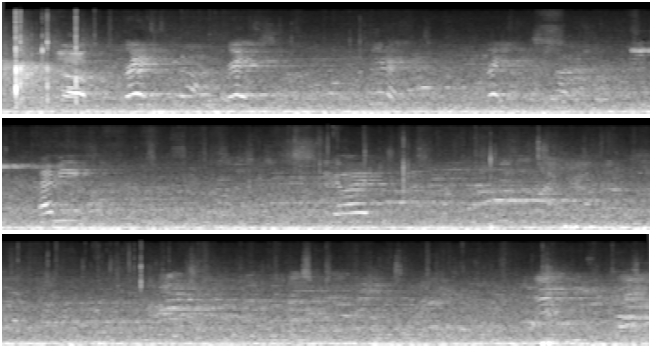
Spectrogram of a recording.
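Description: Young women players call out to each other across a large echoing hall.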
